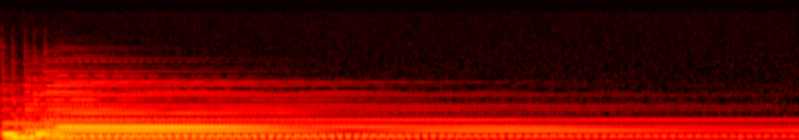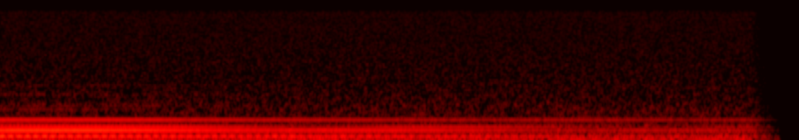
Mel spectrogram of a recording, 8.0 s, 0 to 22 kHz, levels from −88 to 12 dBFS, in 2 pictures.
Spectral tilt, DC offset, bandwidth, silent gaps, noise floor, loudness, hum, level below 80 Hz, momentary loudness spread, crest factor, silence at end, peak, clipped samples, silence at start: -9 dB/octave; under 0.1%; 16 kHz; none; -59 dBFS; -30 LUFS; none; -60 dBFS; 27 LU; 18 dB; 1.75 s; -14 dBFS; under 0.1%; 0 s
